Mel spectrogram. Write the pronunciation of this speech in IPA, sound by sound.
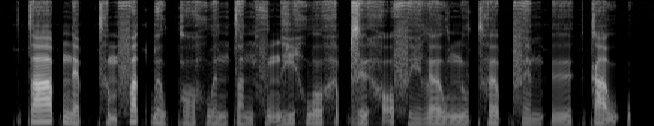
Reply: t̪ aː˦˥ p̚ n ɛ˨˩ p̚ t̪ʰ ə̰˧˨ m f a˦˥ t̚ ɓ ə̤˨˩ w k ɔ̤˨˩ h w ə̤˨˩ n t̪ a̤˨˩ n f o̰˧˨ ŋ ɣ i˨˦ h w o˧ h ə˦˥ p̚ z ɨ˨˦ h ɔ̰˧˥ f e̤˨˩ l əː˧ w n u˧ t̪ʰ əː˦˥ p̚ f ɛ̤˨˩ m ʔ ɨ˨˦ | k a̰˧˨ w ʔ

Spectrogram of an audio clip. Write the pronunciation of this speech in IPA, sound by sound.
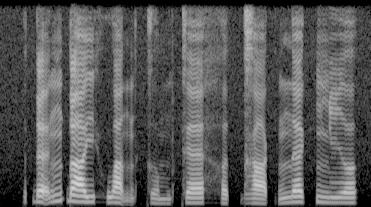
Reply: ɗ ɛ̰˧˥ ŋ ɗ a˧ j h w a̰˧˨ n k ə̤˨˩ m k ɛ˧ h ə˨˩ t̚ ɣ a˨˩ k̚ n ɛ˦˥ k̚ ɲ i˧ ə̯

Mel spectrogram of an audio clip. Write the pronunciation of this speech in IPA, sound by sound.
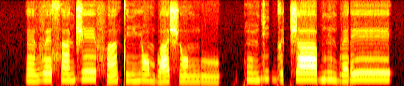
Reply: ɛ̃˨ v ɛ˧ s ã˧ d͡ʒ eː˦ f ã˨˦ t i˧ j ɔ̃˦ b a˨˦ ʃ ɔ̃˧ ŋ u˨ | k ũ˧ ɡ i˦ ɡ ə˧ t͡ʃ aː˦ b ĩ˦ b ɛ˧ ɾ eː˦

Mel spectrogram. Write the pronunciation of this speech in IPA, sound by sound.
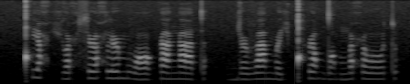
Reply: ǃʰ i˦ ħ ç o˨ ħ s ə˞˦ ħ l ə˞˦ m v ɔː˨ k a˦ ŋ a˦˨ t | ɟ ə˞˨ v a˦ m ə˞˨ ç ǃʰ ə˞˦ m dˤ i˨ m ŋ ʊ˦ ħ oː˦ t

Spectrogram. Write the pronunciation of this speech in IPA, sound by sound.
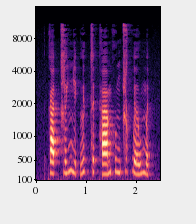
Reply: k a˨˩ t̚ t͡ɕ ə˨˦ j ɲ e˨˩ t̚ l ɨ˦˥ k̚ s ə˨˩ t̚ h aː˨˦ m x u˧ ŋ t͡ɕ ɔ˦˥ k̚ l əː˨˦ w m ə˨˩ t̚

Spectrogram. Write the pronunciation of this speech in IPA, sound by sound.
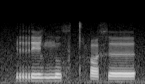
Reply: r e˥ l n̪ o˥ x t̪ʰ ɑ˩ x ɜ˩

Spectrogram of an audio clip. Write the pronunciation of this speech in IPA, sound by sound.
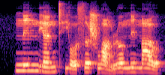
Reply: n̪ i˥ n n̪ j ɛ˧˥ n t̪ʰ j o̰˨˩ ʊ̯ s ɹ̩˥˩ ʂ w ɑ̰˨˩ ŋ ɻ ɤ˥˧ n̪ i˥˧ n̪ ɑ˥˩ ʊ̯

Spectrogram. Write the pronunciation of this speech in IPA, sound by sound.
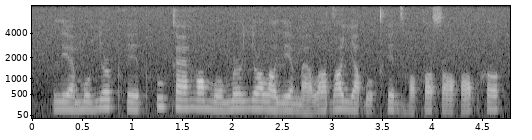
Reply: lʲ æ˧ m o˧ ʎ ə˞˦ pʰ e˧ pʰ u˦ k æ˦ ɦ ɒ˦ m o˧ m ə˞˦ ʎ ə˞˦ lˠ ʌ˧ lʲ æ˧ m æ˨ lˠ u˧ dˤ ə˞˦ ʎ a˧ ɓ o˨ kʰ e˦ dʱ ɒ˨ k ɒ˦ s ɒ˧ | ɒ˨˦ pʰ ʌ˧

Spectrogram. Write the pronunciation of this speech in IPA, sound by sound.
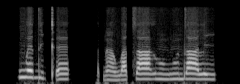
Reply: w ɛ˦ d i˨ kʼ ɛ˦ | ɗ ã˨ w a˦ t͡s aː˦ ɣ ũ˨ β ũ˦ d aː˦ l i˦

